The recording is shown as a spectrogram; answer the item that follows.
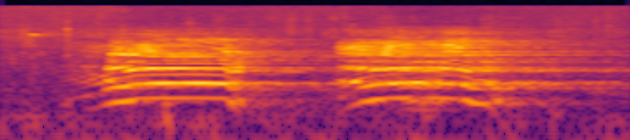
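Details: A red deer stag bellows in a forest during the rut. Two drawn-out, strongly tonal roars, each under a second long, rise then fall slightly, with a short pause between them.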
